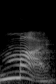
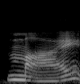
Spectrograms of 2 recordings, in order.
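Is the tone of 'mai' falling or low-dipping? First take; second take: falling; low-dipping. First: The syllable is said with a sharp falling tone. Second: The syllable is said with a low dipping tone. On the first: It means to sell. "my is to sell" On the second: It means to buy. "my is to buy"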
